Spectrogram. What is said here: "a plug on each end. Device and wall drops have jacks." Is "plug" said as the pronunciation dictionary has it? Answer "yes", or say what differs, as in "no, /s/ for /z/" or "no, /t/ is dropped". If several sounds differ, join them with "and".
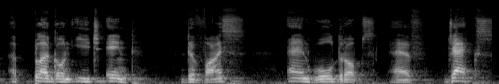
yes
